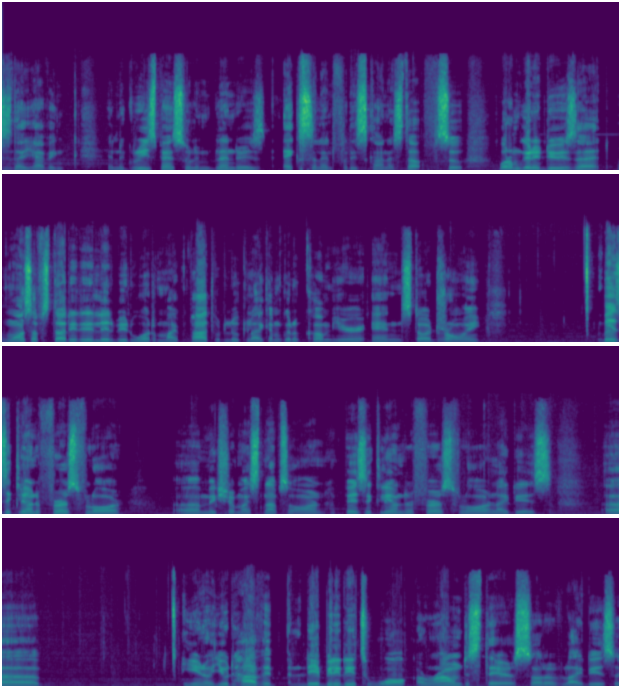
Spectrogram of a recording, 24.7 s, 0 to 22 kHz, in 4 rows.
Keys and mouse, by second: 3.1 middle click, 3.3 middle click, 5.0 click, 7.1-7.5 drag, 8.0 z, 8.4 z, 9.5 z, 10.3 z, 12.7-13.5 drag, 16.0 click, 19.6-21.4 middle drag, 23.6-24.6 d.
